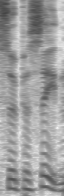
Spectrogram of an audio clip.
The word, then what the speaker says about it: supersede: So super, like Superman, and seed is spelt S-E-D-E. Seed, which is different from seed, S-E-E-D, like, you know, for a seed from a plant or a fruit. So it's supersede.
